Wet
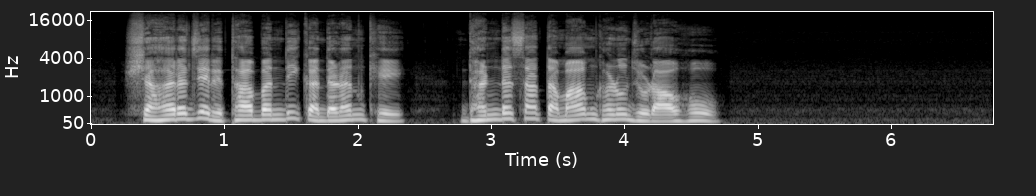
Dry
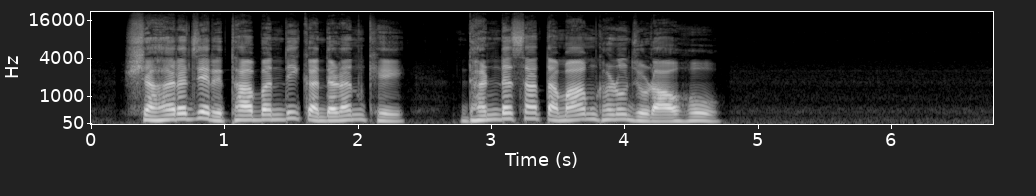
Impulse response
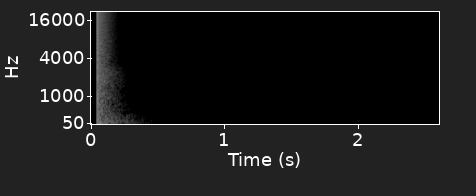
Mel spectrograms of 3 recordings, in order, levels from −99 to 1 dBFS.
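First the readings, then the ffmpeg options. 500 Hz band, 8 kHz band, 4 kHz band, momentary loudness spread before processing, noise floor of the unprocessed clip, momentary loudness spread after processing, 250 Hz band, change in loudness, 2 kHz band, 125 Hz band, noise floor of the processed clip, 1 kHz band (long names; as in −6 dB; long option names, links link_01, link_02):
+1.5 dB, +2.0 dB, +2.0 dB, 10 LU, −71 dBFS, 9 LU, +3.5 dB, +2.0 dB, +2.0 dB, +3.0 dB, −70 dBFS, +2.0 dB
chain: -af "aecho=1:1:5.8:0.36,volume=1.5dB"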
